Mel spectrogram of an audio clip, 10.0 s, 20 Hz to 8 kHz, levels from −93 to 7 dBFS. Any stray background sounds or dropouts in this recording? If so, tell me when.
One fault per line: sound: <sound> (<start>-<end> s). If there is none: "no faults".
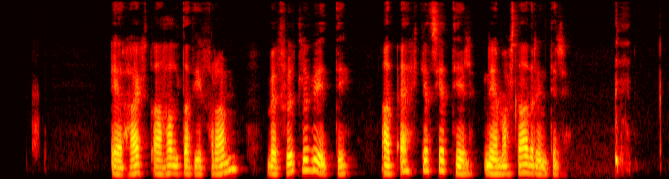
sound: cough (9.2-9.5 s)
